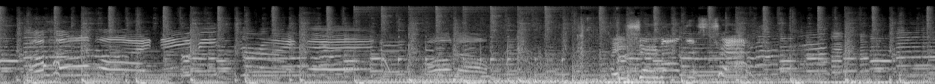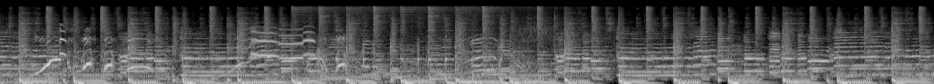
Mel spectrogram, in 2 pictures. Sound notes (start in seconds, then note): 9.5 shouting; 12.8 upbeat music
